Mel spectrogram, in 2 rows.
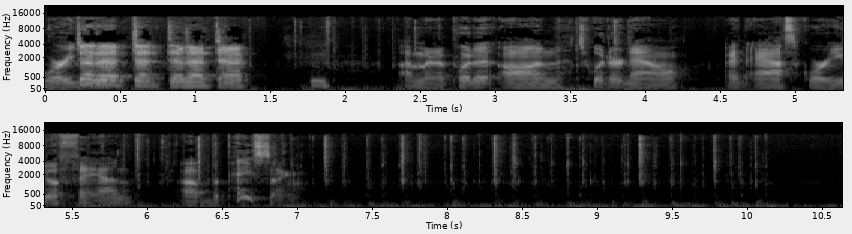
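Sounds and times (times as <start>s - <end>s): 
speech: 0.0s - 7.2s
rapid intense typing on a computer keyboard: 1.2s - 4.2s, 5.5s - 10.2s.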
